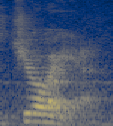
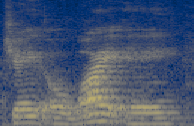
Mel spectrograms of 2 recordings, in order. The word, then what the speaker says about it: Gioia: Well, the name of the business is Gioia. I tell people besides pasta and pizza, you'll learn a new word. Uh-huh. Gioia, spelled Gioia, pronounced like Joya. That's the name of the business and it means joy.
